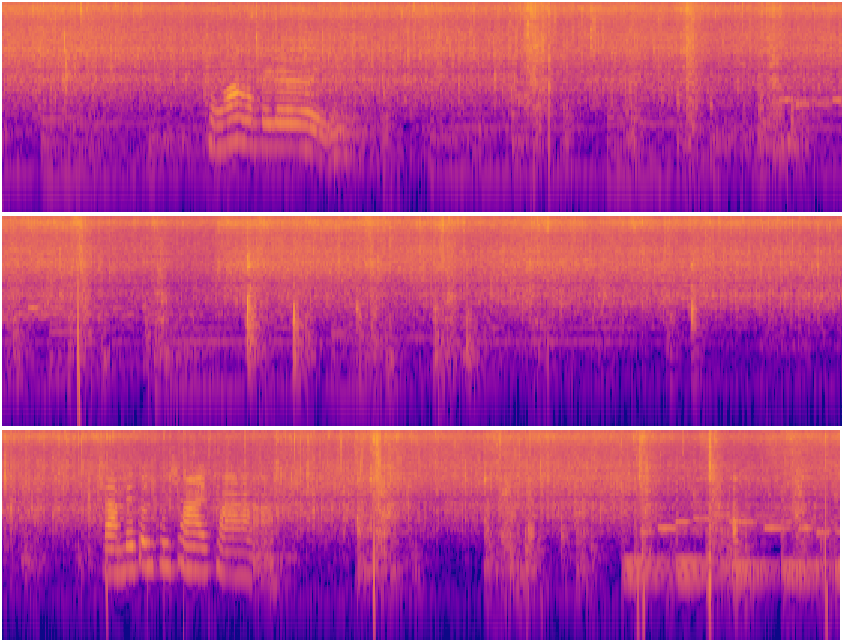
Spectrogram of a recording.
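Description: Food sizzles steadily in a hot pan.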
